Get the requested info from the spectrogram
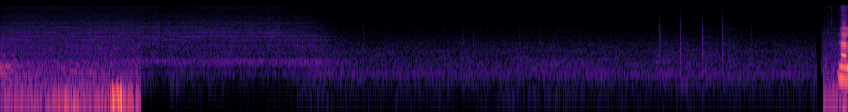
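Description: Electric hand mixer beating thick ice cream batter in a stainless steel bowl, its motor running steadily. The sound drops sharply in loudness about two seconds in and is very faint from about four seconds, with a few light clicks near the end.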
